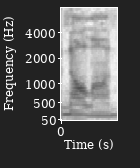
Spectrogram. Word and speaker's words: Nolan: I was on Earth the pronunciation was just a bit different as I recall closer to null on but more or less the same somehow that makes me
